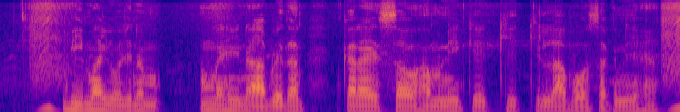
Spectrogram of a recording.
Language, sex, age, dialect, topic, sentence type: Magahi, male, 18-24, Southern, banking, question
